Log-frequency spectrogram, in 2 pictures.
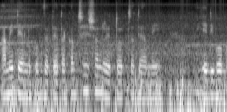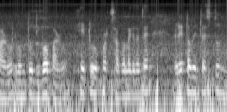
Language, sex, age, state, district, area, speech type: Assamese, male, 30-45, Assam, Goalpara, urban, spontaneous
